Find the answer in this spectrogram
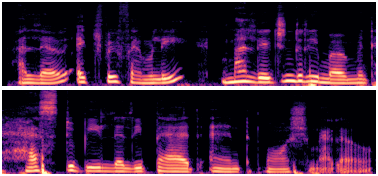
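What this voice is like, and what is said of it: South African accent. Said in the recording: “who you'll know from her accent is from South Africa”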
